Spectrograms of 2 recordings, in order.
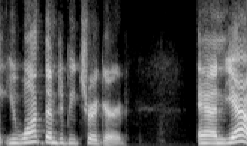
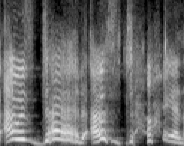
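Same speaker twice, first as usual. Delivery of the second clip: laughing; 7 semitones higher than usual. Real, not acted. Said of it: "I was laughing so hard".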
